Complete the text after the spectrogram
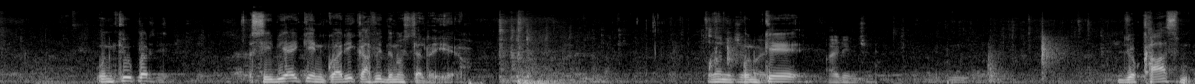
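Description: An elderly man speaks calmly into microphones, close by.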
